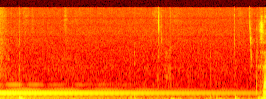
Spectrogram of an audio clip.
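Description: An acoustic guitar chord left ringing, slowly dying away, with a few faint knocks in the background.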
